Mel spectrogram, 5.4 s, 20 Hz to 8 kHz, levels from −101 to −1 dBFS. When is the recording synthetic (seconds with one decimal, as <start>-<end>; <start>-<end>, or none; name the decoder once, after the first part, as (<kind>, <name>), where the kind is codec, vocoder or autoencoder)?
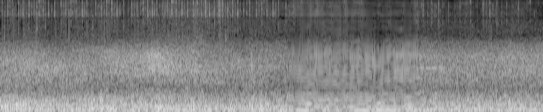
2.9-4.2 (vocoder, BigVGAN v2)

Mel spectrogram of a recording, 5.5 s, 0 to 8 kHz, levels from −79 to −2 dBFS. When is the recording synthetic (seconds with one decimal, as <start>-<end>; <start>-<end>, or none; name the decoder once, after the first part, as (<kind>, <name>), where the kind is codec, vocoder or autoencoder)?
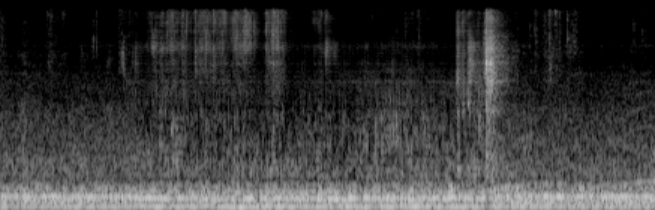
1.1-4.1 (vocoder, BigVGAN v2)

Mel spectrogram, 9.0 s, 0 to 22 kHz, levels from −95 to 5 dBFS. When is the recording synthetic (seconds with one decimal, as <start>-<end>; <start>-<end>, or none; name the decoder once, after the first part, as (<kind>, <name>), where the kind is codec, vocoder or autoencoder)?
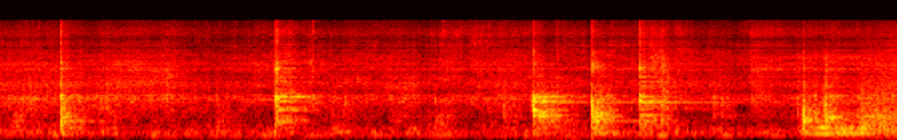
0.7-4.7 (codec, SNAC); 5.2-6.3; 7.3-8.6

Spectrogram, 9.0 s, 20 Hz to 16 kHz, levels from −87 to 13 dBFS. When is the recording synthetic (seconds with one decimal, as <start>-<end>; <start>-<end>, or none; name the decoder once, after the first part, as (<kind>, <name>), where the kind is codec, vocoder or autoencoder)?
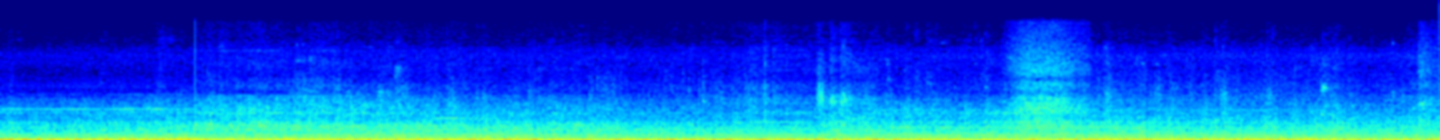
4.7-5.5 (codec, SNAC)

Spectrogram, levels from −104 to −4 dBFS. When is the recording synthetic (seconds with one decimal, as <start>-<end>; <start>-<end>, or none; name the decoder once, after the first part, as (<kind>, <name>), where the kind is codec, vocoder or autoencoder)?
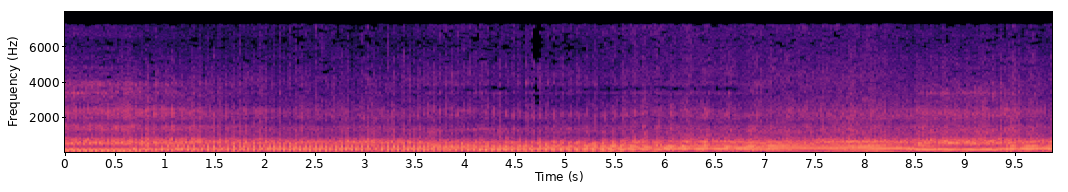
3.6-7.0 (codec, SNAC)

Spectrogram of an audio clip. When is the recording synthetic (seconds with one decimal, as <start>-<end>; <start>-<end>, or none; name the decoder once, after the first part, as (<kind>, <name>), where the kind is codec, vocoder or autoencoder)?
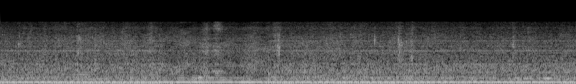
1.6-2.7 (codec, SNAC)

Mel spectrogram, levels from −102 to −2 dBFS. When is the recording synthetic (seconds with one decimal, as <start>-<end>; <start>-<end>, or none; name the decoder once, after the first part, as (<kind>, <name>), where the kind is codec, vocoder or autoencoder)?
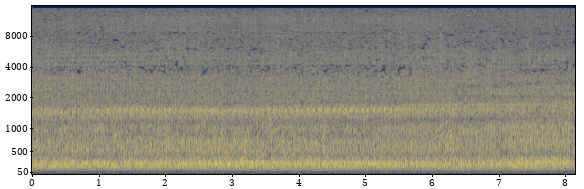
0.0-8.2 (vocoder, Vocos)

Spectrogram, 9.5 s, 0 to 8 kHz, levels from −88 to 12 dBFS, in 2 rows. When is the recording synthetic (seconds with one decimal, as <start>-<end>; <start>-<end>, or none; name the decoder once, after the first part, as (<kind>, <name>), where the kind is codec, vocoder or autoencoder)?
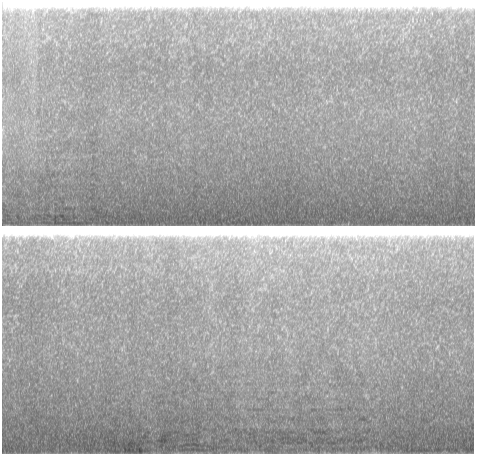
0.0-1.0 (codec, SNAC); 6.1-8.5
